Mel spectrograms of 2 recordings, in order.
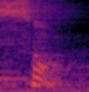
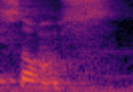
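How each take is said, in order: First: It is said with the French pronunciation. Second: It is said with an anglicized pronunciation. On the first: The speaker calls it right. "it's pronounced as sans" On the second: The speaker calls it wrong. "those who are not very much acquainted with the language would say sans"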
